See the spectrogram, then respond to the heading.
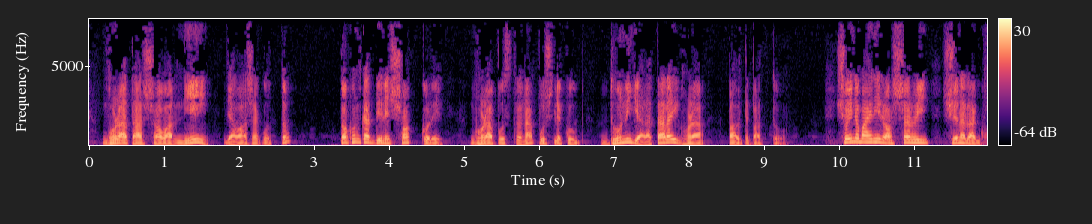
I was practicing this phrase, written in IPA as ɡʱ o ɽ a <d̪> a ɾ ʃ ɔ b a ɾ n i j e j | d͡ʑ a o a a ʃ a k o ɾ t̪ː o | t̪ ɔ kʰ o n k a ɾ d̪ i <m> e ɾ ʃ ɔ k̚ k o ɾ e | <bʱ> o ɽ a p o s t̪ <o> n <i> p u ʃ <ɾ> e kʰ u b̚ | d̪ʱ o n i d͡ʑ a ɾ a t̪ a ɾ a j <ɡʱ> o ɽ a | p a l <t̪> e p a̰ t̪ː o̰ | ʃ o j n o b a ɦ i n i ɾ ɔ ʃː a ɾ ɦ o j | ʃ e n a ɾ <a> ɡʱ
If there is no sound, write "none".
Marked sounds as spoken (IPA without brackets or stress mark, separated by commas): t̪, n, ɡʱ, o, a, l, ɡʱ, t̪, a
